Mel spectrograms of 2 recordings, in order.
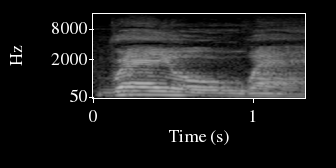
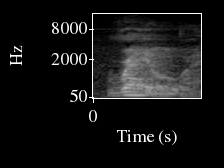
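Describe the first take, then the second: First: Railway drawn out long and louder, chin dropping; stretched railway. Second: Said in the usual way. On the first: Shown as a demonstration. Teacher showing the wailing train sound, stretched and louder. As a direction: wail the word Railway like a train. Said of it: "Now say it like this. Watch my chin". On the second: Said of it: "just say the word railway".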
